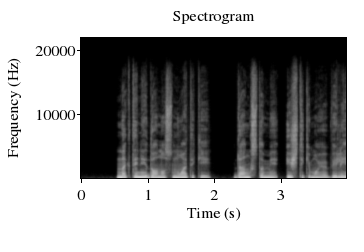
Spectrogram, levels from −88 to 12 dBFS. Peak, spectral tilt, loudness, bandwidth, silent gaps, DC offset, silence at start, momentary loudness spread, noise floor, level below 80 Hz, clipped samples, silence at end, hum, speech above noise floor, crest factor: -4 dBFS; -6.5 dB/octave; -16 LUFS; 17 kHz; none; under 0.1%; 0.55 s; 9 LU; -73 dBFS; -62 dBFS; under 0.1%; 0 s; none; 58 dB; 12 dB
